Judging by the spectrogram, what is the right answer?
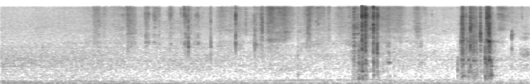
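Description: Faint scratching of a felt-tip marker on notebook paper, then two short clusters of clicks and rustles, about four and a half and six seconds in, as the camera is handled and moved close to the drawing.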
